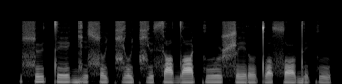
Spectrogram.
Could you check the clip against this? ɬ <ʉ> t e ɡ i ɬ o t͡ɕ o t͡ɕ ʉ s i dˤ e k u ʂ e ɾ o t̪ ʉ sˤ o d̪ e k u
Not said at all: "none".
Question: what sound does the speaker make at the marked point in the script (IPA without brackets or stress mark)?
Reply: ʉ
